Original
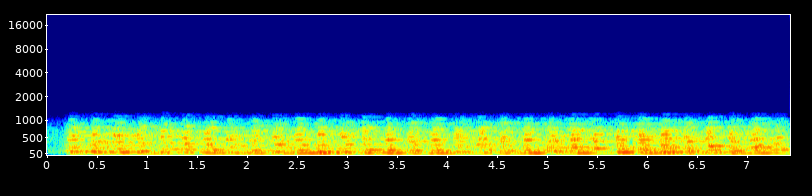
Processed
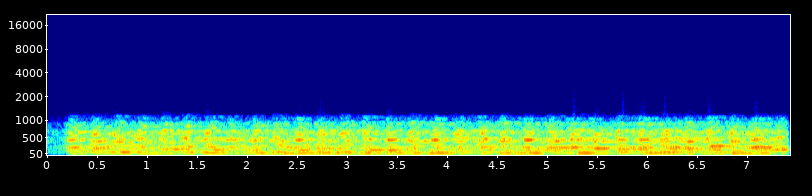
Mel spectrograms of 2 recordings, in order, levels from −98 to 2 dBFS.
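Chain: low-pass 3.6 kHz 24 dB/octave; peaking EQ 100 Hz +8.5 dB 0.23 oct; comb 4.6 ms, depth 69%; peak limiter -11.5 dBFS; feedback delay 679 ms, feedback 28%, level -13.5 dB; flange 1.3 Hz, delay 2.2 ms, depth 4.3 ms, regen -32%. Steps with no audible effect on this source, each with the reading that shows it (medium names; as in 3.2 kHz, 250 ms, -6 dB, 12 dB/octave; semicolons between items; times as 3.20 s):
low-pass 3.6 kHz: input has nothing above 810 Hz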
